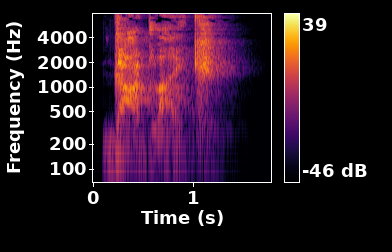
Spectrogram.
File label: Voices Announcer Reward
